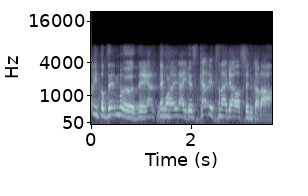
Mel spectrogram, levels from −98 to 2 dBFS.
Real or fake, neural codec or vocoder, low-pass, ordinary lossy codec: fake; codec, 16 kHz, 0.8 kbps, ZipCodec; 7.2 kHz; none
